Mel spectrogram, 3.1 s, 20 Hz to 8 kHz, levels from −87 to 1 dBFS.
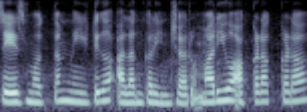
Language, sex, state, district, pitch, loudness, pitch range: Telugu, female, Telangana, Karimnagar, 210 Hz, -18 LUFS, 205-225 Hz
